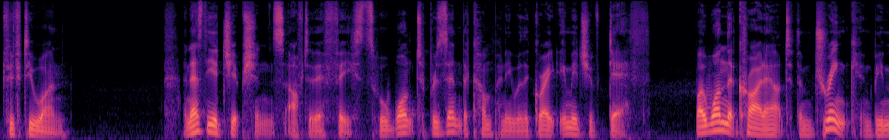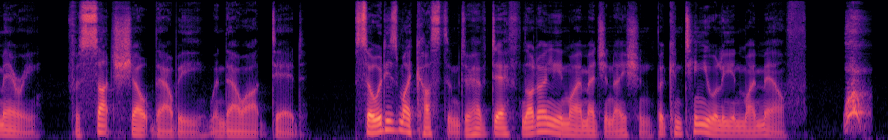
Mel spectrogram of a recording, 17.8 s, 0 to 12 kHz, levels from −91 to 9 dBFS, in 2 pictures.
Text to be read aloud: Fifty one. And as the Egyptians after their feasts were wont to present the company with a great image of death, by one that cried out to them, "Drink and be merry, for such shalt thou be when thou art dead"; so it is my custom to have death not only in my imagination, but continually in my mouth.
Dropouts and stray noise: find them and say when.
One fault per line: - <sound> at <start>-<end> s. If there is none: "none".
- bark at 17.3-17.6 s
